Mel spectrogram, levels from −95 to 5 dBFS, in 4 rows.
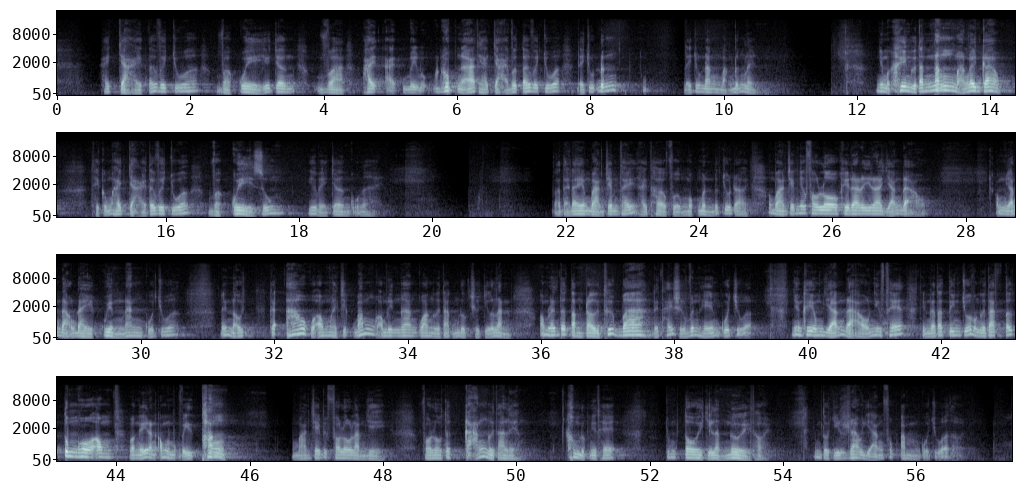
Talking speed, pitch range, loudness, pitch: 195 wpm, 95-125 Hz, -25 LUFS, 110 Hz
